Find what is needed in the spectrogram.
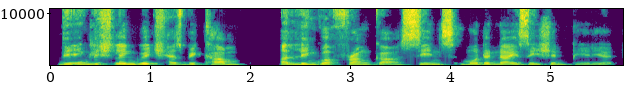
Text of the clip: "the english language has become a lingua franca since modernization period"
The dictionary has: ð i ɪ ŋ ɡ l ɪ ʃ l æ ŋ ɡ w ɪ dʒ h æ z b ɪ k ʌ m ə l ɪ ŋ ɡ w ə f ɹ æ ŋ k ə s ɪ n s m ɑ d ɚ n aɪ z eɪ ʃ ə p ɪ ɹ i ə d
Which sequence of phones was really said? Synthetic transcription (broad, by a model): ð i ɪ ŋ ɡ l ɪ ʃ l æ ŋ ɡ w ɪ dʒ h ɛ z b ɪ k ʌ m ə l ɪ ŋ ɡ w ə f ɹ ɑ ŋ k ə s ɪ n s m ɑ d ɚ n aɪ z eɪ ʃ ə p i ɹ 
